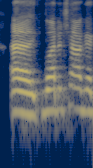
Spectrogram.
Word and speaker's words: Watauga: at the Children's Council of, I want to pronounce it correctly, Watauga. Okay, thank you. Thank you for correcting me on that. Watauga County.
